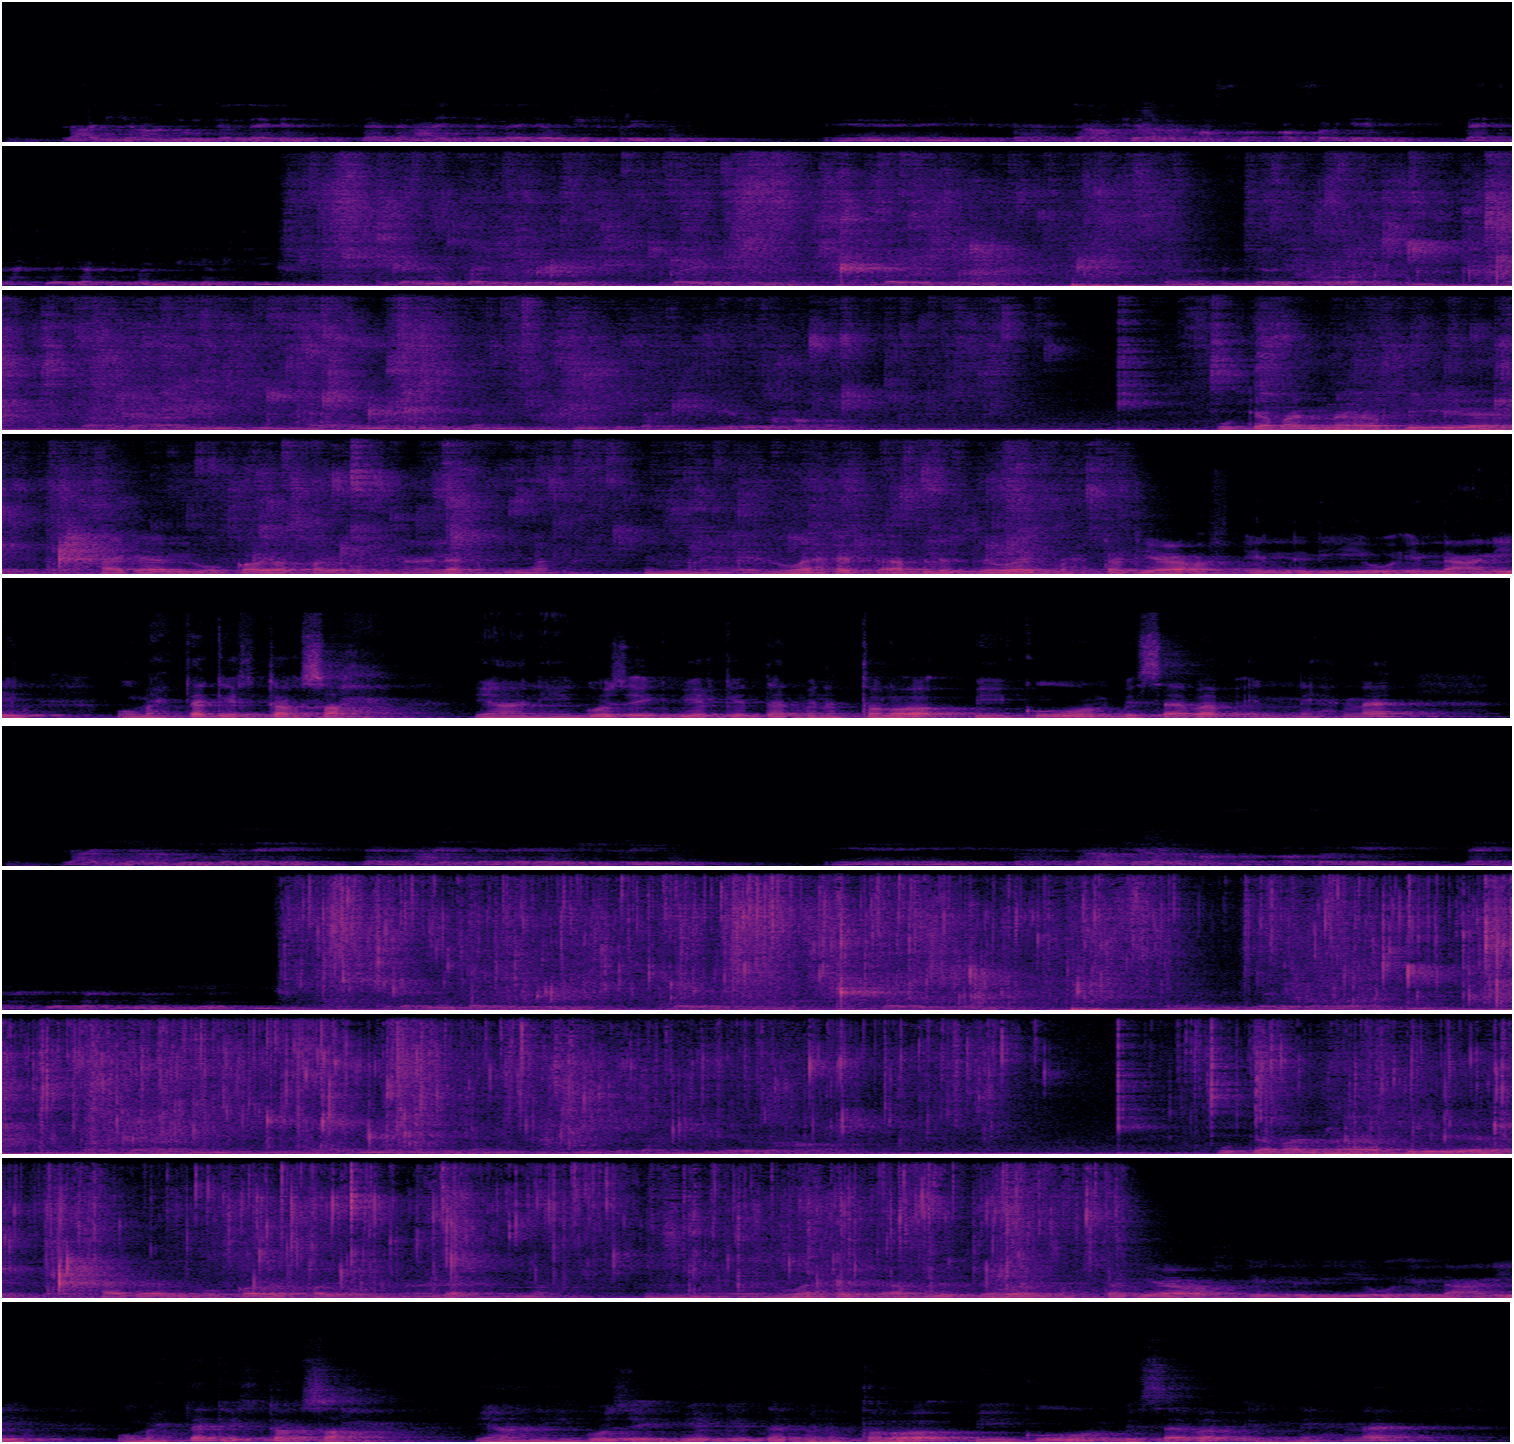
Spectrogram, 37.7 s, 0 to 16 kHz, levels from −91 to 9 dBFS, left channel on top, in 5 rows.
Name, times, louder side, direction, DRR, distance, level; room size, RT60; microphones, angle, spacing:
voice 1, 0.3-1.5 1.8-3.4 4.1-7.0 7.3-9.0 9.4-10.5 10.8-11.6 11.9-12.6 13.3-14.7 15.2-19.4, left 1 dB, 80° left, 1 dB, 1.6 m, -53 dB
sound 1, 8.9-28.3, right 4 dB, 60° right, 1.3 m, -47 dB
sound 2, 14.6-21.5, equal, 10° left, 0.9 m, -59 dB
voice 2, 21.2-25.6 25.9-32.2 32.6-37.6, left 1 dB, 40° left, 7 dB, 0.7 m, -43 dB
11.5 x 9.1 x 3.0 m, 1.1 s
head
